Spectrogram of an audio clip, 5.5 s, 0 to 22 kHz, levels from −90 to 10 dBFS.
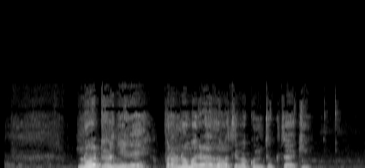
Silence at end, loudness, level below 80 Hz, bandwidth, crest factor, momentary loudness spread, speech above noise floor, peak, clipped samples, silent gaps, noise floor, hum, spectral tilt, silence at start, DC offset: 0.85 s; -23 LUFS; -60 dBFS; 9.8 kHz; 22 dB; 19 LU; 41 dB; -2 dBFS; under 0.1%; none; -63 dBFS; none; -7 dB/octave; 1.15 s; under 0.1%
